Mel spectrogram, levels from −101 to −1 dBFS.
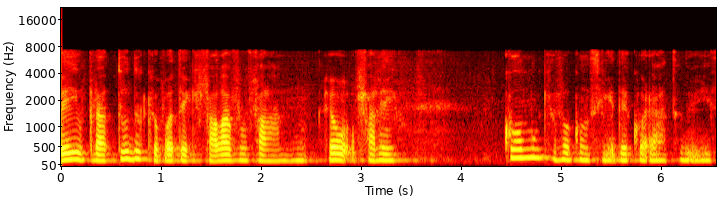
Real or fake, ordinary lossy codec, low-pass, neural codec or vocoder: fake; none; 7.2 kHz; vocoder, 22.05 kHz, 80 mel bands, HiFi-GAN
